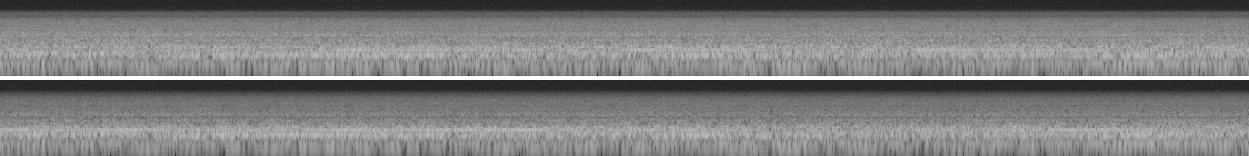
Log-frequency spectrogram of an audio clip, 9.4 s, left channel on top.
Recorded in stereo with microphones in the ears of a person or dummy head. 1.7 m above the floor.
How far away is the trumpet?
I don't hear a trumpet.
